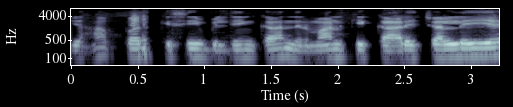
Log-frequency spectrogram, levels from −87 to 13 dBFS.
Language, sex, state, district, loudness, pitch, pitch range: Hindi, male, Bihar, Supaul, -19 LUFS, 115 Hz, 110-125 Hz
